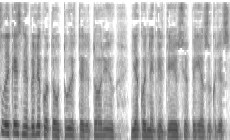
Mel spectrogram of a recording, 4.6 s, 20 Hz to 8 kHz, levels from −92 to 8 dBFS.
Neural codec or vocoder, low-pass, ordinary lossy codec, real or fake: vocoder, 22.05 kHz, 80 mel bands, WaveNeXt; 7.2 kHz; MP3, 32 kbps; fake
